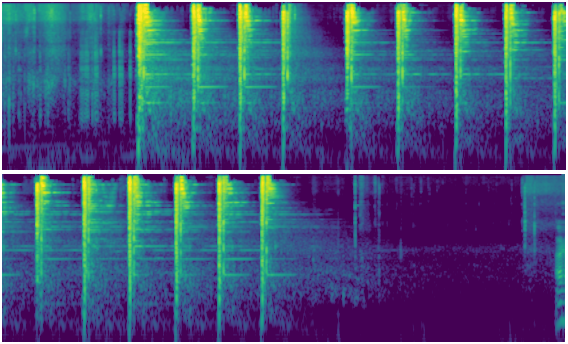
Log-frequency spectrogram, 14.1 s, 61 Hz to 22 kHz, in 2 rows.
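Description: Fourteen sharp metallic shots from a souped-up SIG XTen Comp 10mm pistol with a compensated slide ring out one after another at an even, quick pace, each with a short ringing tail, then fall silent.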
